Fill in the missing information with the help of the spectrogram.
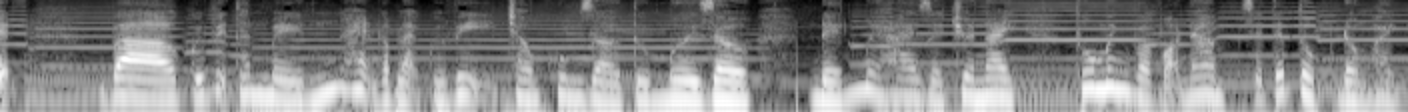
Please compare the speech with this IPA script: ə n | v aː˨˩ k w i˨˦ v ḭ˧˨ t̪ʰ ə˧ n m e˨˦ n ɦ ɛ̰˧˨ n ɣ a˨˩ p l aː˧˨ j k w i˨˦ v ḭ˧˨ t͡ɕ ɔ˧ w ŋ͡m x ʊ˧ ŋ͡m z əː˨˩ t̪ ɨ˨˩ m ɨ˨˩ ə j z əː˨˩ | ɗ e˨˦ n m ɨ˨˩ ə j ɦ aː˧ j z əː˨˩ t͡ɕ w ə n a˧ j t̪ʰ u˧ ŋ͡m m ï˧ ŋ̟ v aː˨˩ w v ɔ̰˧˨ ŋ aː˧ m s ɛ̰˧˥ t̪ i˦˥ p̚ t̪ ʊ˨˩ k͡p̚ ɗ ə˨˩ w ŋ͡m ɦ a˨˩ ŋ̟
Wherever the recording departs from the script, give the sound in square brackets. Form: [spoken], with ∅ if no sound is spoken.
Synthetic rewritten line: ə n | v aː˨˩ k w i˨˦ v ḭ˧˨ t̪ʰ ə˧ n m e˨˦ n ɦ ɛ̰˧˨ n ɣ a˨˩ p l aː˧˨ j k w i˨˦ v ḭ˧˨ t͡ɕ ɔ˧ w ŋ͡m x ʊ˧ ŋ͡m z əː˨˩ t̪ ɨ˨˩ m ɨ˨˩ ə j z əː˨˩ | ɗ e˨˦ n m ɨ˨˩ ə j ɦ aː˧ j z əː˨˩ t͡ɕ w ə n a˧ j t̪ʰ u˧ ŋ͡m m ï˧ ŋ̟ v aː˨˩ w v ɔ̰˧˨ [n] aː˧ m s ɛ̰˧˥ t̪ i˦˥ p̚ t̪ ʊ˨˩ k͡p̚ ɗ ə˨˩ w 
